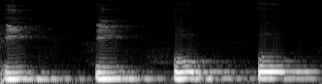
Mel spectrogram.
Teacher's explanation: close, approximately close, एकदम लगभग बंद मुंह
